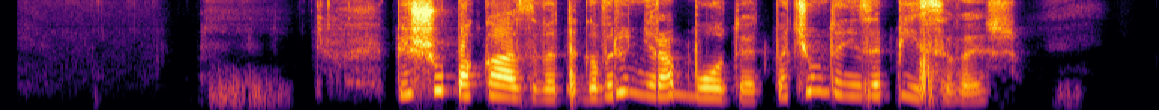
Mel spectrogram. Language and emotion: Russian, angry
